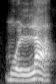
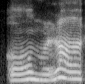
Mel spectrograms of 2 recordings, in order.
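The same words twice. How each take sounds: First: Said in the usual way. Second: "Ah, molá" slow and drawn out, falling at the end; Korean drama intonation. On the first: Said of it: "Então, a gente tem o molá". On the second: Retold or imitated. Teacher imitating expressive Korean speakers, drawn-out intonation. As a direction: stretch the "Ah" and final "lá" of "Ah, molá". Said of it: "eles são muito expressivos".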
